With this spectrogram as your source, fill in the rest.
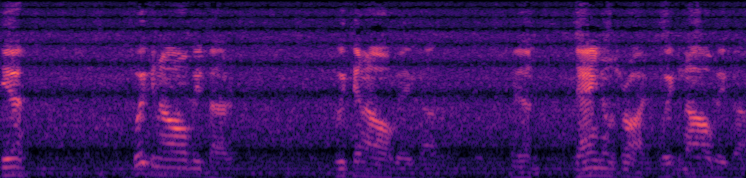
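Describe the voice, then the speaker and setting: With noticeable background noise behind him, a man in an American accent uses lively intonation and leaves long, frequent pauses. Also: fairly low pitch for a man, moderate pace. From US South. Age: 60s. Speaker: livestreamer. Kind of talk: casual livestream talk. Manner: halting.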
